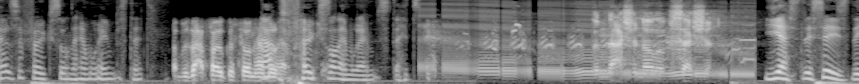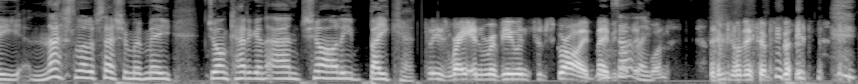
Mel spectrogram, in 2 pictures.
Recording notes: resorting to an episode on the phone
